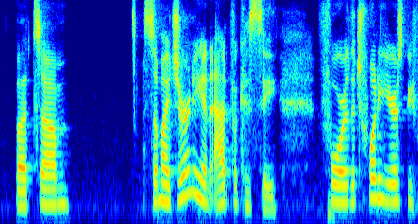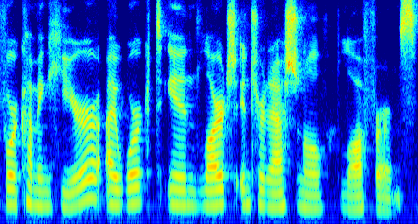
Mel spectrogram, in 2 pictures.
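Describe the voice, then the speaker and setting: A woman with an unremarkable speaking voice and an American accent, lively intonation at a moderate pace, in a dry, close sound with no echo. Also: fairly low pitch for a woman. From US Midwest, Chicago area. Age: middle-aged. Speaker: cycling advocacy organization executive. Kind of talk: interview. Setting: video call.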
